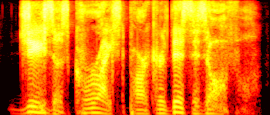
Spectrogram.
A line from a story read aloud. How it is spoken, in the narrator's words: Rusty barked as he spat what he hadn't managed to swallow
